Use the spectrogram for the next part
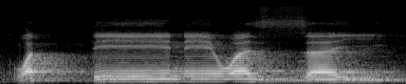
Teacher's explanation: z ujung lidah berada di antara ruang gigi seri atas dan ruang gigi seri bawah nggih. Kemudian sifatnya adalah sofir, desis nggih.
